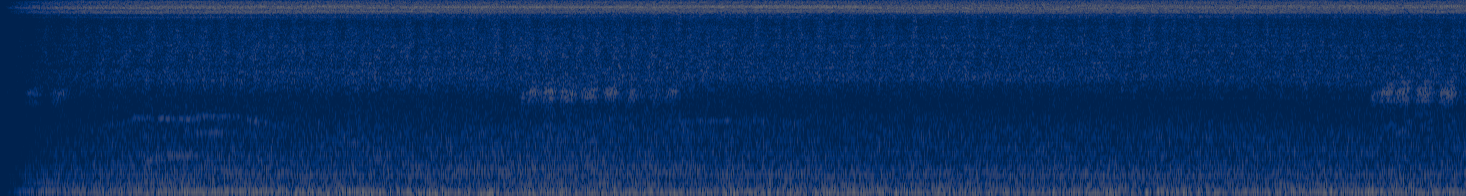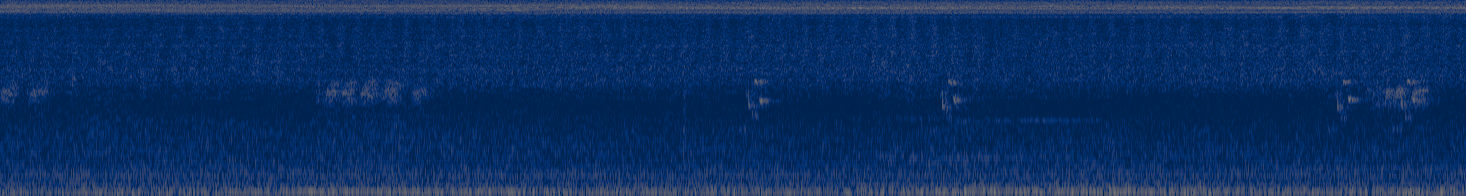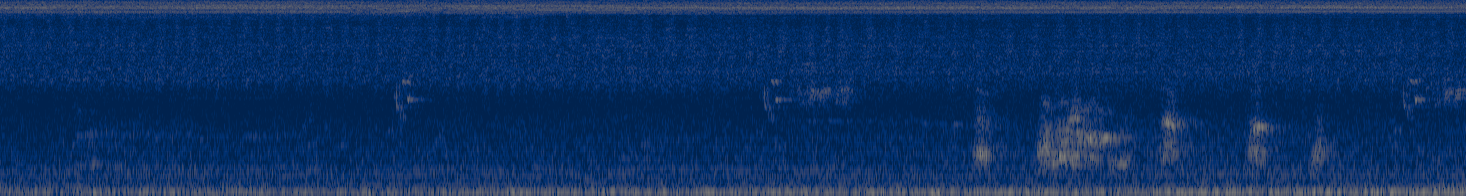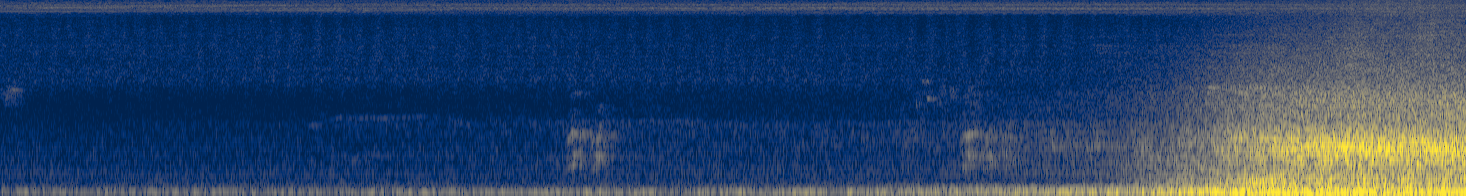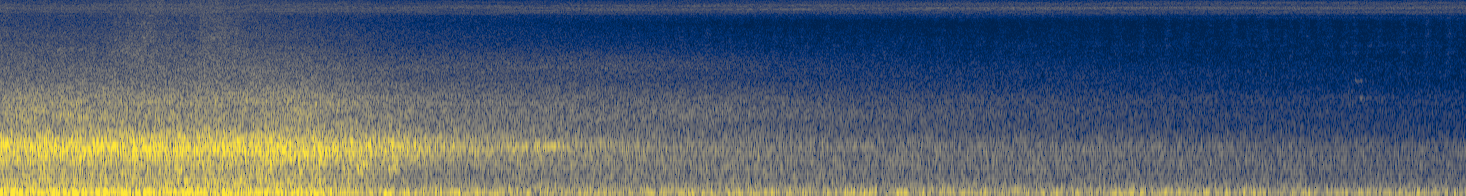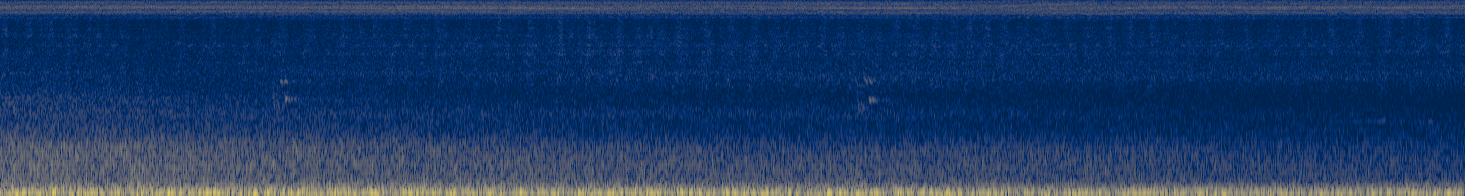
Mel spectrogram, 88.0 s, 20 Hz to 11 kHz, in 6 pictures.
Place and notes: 義民路二段380巷57弄, Xinpu Township - High speed railway
Near the tunnel, birds call, Cicadas sound, High speed railway, The train passes through, Zoom H2n MS+XY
